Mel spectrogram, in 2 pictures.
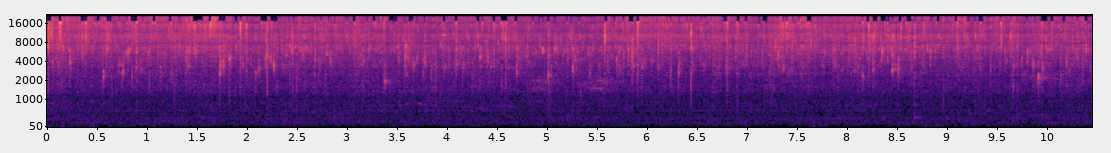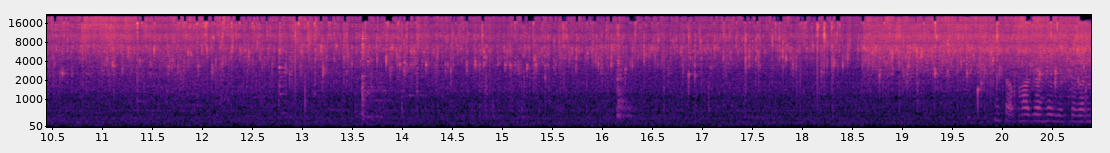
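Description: Meat pieces fry in hot oil, a steady close sizzle and crackle running unbroken, with occasional stirring scrapes and a brief splash-like burst near the end.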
